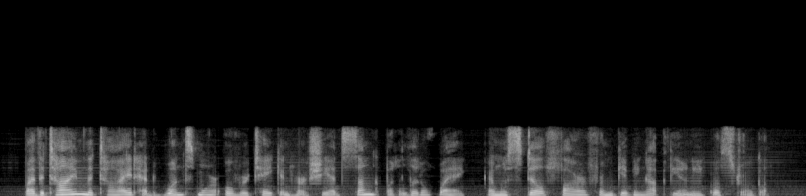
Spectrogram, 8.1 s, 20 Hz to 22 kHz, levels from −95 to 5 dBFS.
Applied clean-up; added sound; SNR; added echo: neural separator model SepFormer DNS4.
